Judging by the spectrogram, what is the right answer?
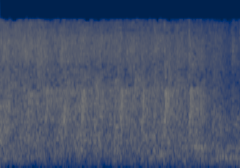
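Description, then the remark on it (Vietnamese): Steady, dense clapping from the women of a church audience, applauding the men, fills the space for a few seconds, a broad rushing texture of many hands with no voices over it, fading slightly at the end. “Rồi chúng ta các bà cho mấy ông một tràng pháo tay đi thưa”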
